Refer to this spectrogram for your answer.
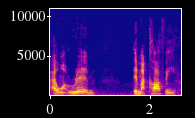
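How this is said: The word 'room' sounds close to 'rim'. "you would say"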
